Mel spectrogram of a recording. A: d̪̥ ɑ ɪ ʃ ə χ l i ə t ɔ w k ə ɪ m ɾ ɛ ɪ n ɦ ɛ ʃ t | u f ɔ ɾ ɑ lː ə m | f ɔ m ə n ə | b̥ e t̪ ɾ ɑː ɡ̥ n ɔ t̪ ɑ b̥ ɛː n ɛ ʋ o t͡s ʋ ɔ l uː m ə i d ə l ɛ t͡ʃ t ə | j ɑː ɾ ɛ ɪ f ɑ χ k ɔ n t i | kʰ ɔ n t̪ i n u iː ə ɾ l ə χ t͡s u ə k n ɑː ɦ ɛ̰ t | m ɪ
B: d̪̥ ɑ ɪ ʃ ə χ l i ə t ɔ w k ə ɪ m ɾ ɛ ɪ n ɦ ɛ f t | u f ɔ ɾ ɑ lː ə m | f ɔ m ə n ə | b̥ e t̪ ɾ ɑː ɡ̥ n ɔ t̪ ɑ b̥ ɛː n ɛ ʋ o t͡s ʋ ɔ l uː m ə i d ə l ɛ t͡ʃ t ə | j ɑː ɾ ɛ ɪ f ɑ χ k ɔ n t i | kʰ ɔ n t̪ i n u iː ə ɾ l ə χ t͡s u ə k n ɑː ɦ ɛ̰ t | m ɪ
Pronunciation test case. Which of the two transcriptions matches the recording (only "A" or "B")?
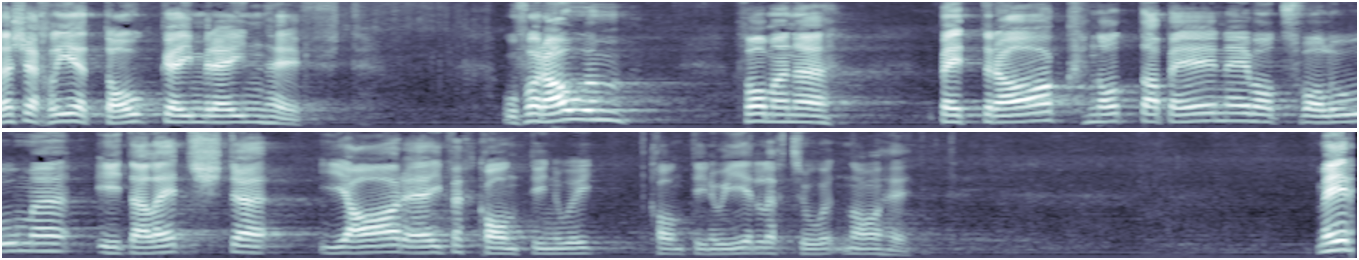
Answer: B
